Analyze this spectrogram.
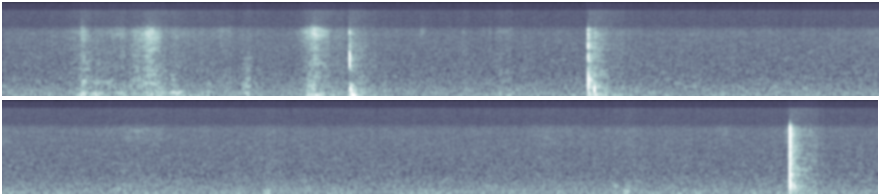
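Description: Hands rustle and tap against a carpet.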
